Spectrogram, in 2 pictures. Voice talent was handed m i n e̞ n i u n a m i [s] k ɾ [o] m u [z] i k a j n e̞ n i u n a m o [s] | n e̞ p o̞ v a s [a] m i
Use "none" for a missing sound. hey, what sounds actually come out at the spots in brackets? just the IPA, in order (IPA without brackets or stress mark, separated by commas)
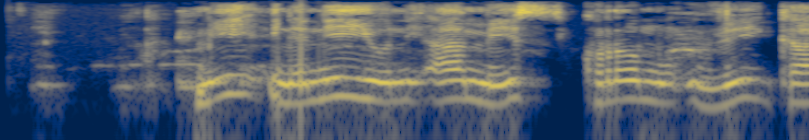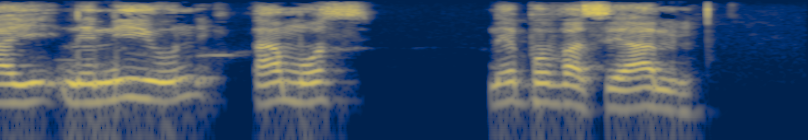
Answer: s, o, v, s, a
